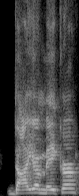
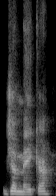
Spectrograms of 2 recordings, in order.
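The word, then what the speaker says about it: D'yer Mak'er: my favorites dancing days dire maker which is obviously jamaica but i'm doing the way it's spelt the ocean another great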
